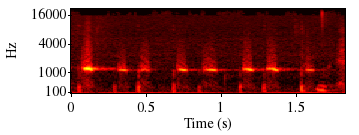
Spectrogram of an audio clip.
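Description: person whistling a tune

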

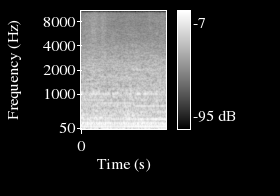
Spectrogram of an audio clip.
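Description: microwave oven running

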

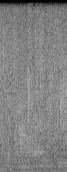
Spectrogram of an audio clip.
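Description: heavy rain falling

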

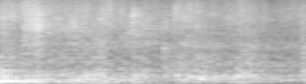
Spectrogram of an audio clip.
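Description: shower water running

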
